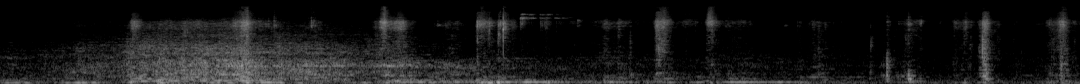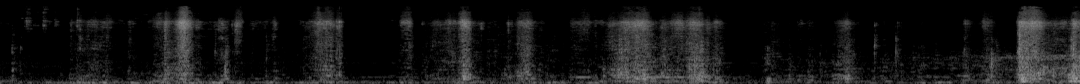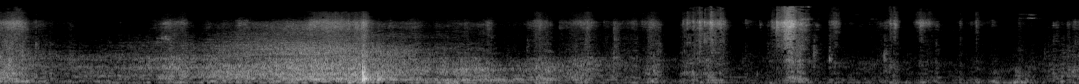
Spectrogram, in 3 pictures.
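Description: Deflated vinyl inflatable being pulled from its bag and unrolled on asphalt: rustling, crinkling and scraping of the fabric with many small knocks from handling. A louder rush of noise builds and fades in the second half.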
